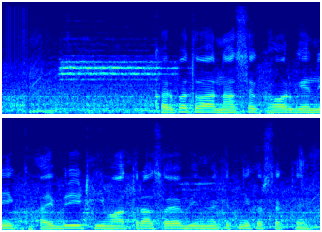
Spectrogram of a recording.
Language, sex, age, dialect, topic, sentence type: Hindi, male, 25-30, Marwari Dhudhari, agriculture, question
